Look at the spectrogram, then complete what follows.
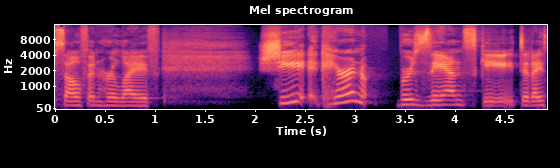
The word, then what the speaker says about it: Berzanski: Karen Berzanski, did I say it right, Karen?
